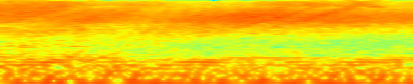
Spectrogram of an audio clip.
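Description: Logo sound effect: a loud, steady rush of noise with a dense deep rumble underneath, no clear melody.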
